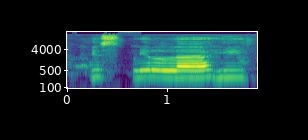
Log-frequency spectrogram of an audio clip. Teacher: lam jalalah tarkik di mana lafaz Allah bertemu dengan kasroh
